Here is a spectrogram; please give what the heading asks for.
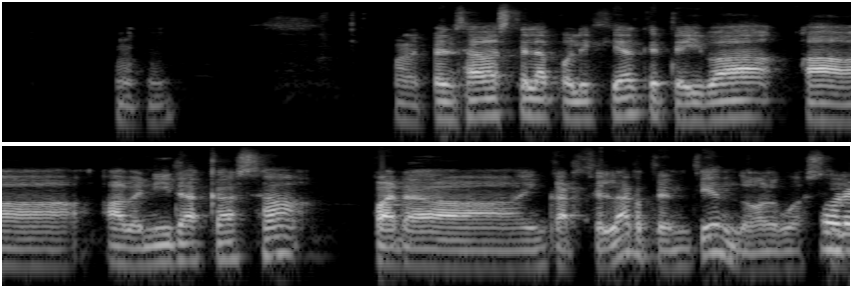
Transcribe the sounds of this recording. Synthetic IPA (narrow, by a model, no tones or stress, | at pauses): h̩h̩ | anpe̞nsaβaske̞lapo̞liθiake̞t̪e̞iβ̞aː | β̞e̞niɾakasa | paɾaeŋkaɾθe̞laɾt̪e̞ːnt̪jend̪o̞alɣoas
